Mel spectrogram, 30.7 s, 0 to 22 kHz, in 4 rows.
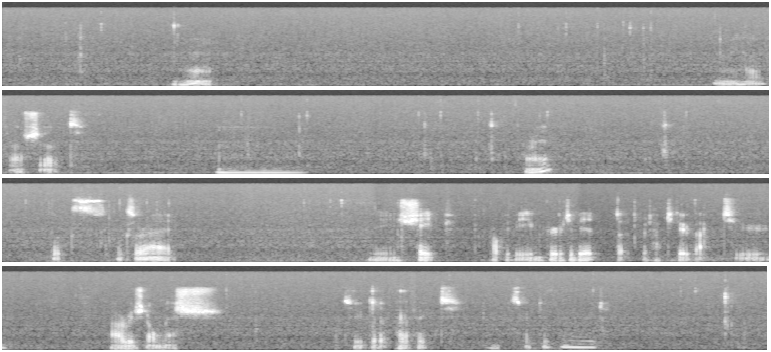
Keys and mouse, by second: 0.8 alt+a, 1.1-3.0 drag, 5.3-5.8 middle drag, 6.3-8.2 middle drag, 11.7-16.8 middle drag, 17.1 middle drag, 17.3 middle click, 18.7 middle click, 19.4 KP_1, 21.5 a, 26.1-27.5 middle drag, 26.8 KP_5.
